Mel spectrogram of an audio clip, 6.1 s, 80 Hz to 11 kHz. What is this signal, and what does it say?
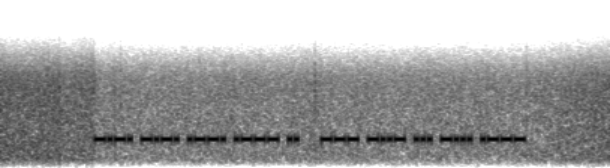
Morse code, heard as a keyed tone, machine-sent, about 36 wpm, 640 Hz, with radio static. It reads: CCPJI OXSBJ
